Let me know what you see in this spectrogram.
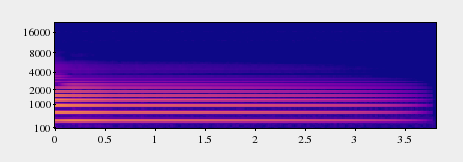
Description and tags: mt40 ep 075
casio mt40 el piano sound multisample in minor thirds. Root keys and ranges are written into the headers, so the set should auto map in most samplers.
digital, synthesised, multisampled, keyboard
